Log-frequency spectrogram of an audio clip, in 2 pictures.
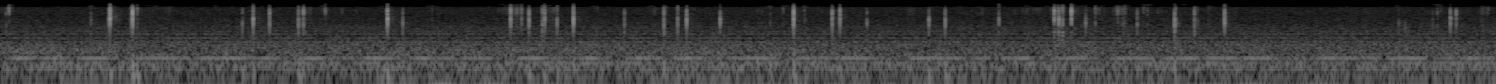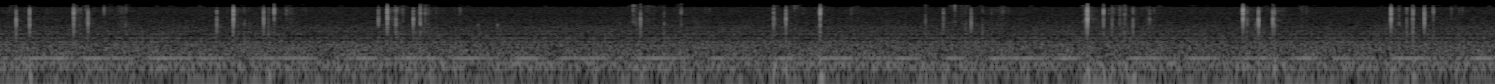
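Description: Long painted nail tips tap and patter across a large, solid, lit pink Himalayan rock-salt lamp. Soft, quick clicks, some sharp and bright, sit over a steady low hum and faint background noise. The taps stay quiet and die away almost at once.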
